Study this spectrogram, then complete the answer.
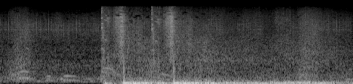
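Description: A magic spell hums and crackles loudly.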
